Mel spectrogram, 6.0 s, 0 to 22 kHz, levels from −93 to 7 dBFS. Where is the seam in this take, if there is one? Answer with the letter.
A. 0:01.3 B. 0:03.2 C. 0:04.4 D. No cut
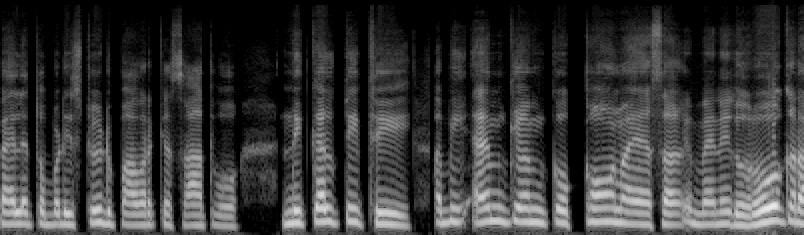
B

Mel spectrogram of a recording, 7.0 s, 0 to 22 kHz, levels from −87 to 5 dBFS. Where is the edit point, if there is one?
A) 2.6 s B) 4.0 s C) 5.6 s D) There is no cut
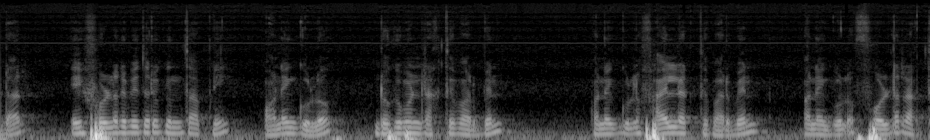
A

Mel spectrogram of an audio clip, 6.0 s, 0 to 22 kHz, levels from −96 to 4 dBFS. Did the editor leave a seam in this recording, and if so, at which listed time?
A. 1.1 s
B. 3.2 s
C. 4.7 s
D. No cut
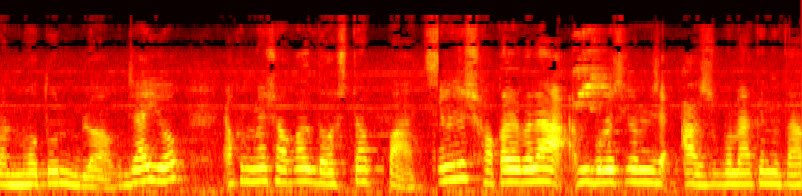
B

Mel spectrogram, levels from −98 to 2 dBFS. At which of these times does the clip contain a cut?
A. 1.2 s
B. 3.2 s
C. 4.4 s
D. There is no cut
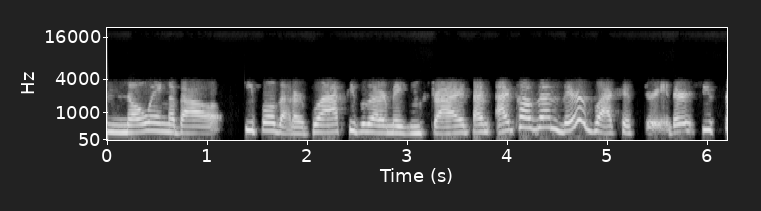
A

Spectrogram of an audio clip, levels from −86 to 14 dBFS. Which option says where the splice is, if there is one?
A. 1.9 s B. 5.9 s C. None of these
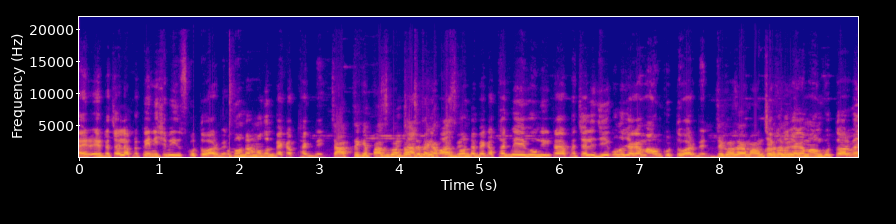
A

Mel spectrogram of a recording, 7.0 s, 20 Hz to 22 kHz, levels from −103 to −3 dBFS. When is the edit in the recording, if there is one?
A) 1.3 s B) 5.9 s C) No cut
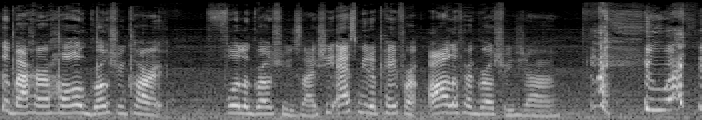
B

